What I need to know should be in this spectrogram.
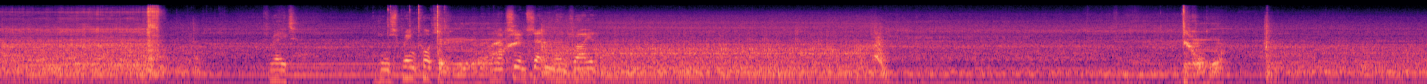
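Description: A cutting tool scrapes and clatters against spinning metal.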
